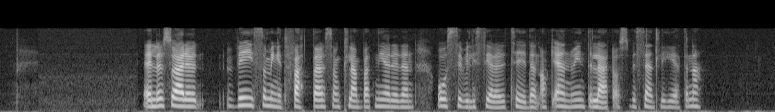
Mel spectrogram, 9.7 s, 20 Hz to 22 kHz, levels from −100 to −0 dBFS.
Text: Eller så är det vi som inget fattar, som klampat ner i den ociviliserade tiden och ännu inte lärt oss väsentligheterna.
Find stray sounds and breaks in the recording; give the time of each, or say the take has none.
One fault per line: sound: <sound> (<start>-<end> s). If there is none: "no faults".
no faults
